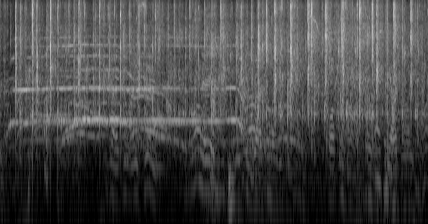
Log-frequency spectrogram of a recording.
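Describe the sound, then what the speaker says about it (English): Dense clapping and cheering from a crowd fill the scene, with a couple of sustained tones early on and voices mixed into the steady applause. "And to that applause emerged Kelly Haston, Anka Salariu, Ross Brockwell,"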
